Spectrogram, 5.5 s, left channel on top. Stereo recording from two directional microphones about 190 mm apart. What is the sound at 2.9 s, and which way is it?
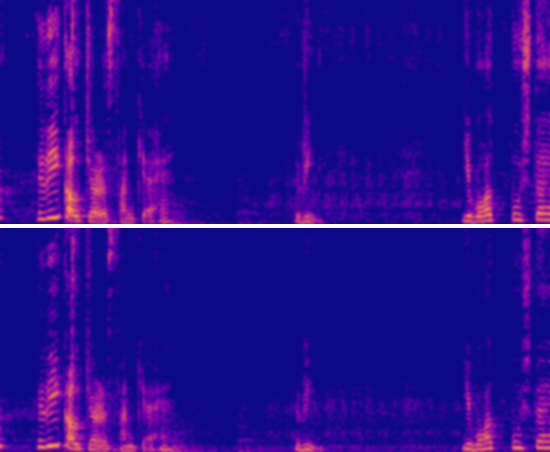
Speech, 55° left (ahead or behind).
